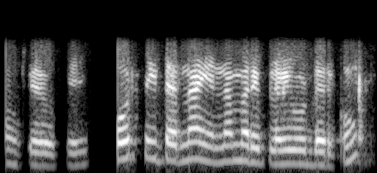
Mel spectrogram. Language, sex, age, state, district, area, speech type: Tamil, female, 30-45, Tamil Nadu, Chennai, urban, conversation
